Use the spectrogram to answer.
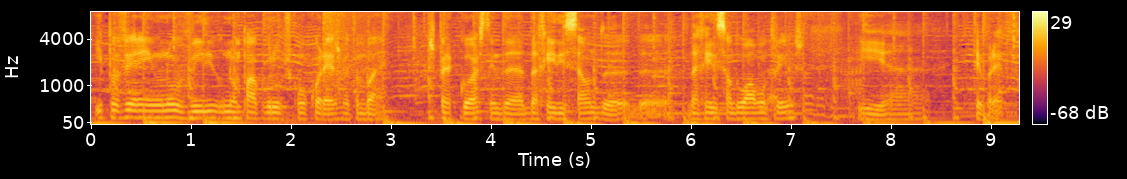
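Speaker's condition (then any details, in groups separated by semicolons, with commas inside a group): No condition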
